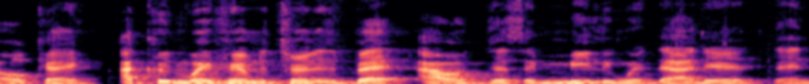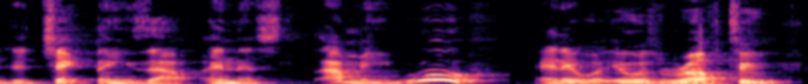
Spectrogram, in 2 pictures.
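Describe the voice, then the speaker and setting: A man from North Carolina, a podcast guest and world traveler, telling stories in casual conversation with lively energy and frequent laughter. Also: fairly low pitch. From North Carolina, USA. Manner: animated storyteller, laughs often.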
